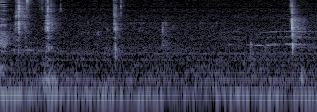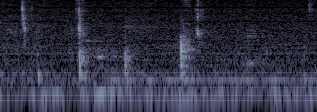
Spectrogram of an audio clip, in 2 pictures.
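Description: A man chewing a mouthful of fried instant noodles close to the microphone: faint wet chewing with soft clicks scattered every second or so, over a low steady hum.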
